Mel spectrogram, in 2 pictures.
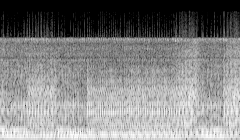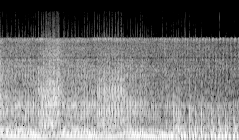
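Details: Suzuki Satria FU with PE carburetor, formerly hard to start especially cold and stumbling, after a larger pilot jet and new carb rebuild kit: fires readily and revs cleanly in quick blips with no stumbling.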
